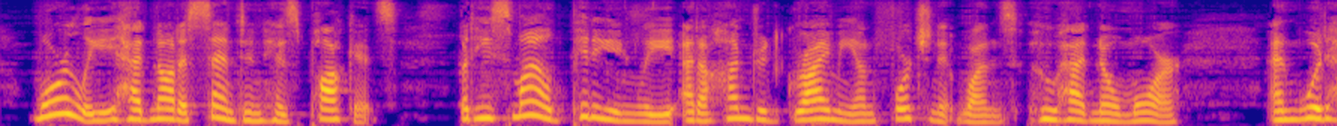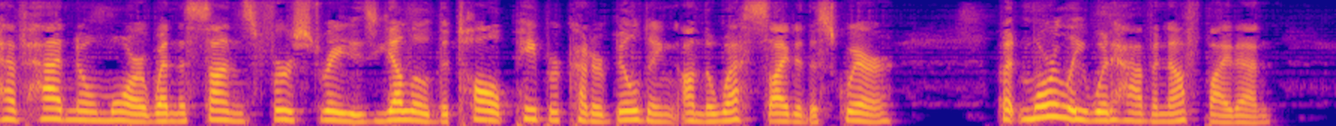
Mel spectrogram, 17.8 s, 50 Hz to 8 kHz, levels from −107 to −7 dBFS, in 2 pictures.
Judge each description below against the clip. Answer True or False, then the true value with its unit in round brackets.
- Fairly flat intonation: False (3.8 semitones)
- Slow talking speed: False (180 wpm)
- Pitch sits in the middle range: False (195 Hz)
